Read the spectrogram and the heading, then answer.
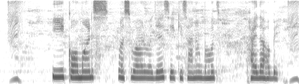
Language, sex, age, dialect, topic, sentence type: Magahi, female, 18-24, Northeastern/Surjapuri, agriculture, statement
